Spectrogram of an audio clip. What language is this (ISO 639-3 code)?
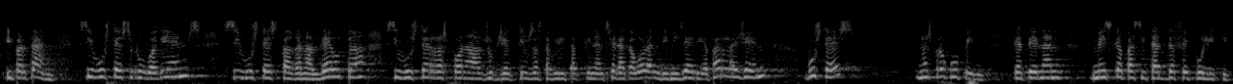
cat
